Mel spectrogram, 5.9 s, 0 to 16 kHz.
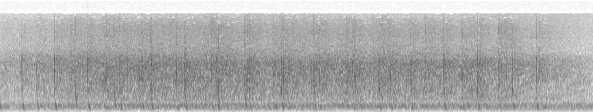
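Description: Audience applause at a high school commencement ceremony congratulating the 2021 National Honor Society members, a thick, sustained clapping that holds level and eases off slightly at the end.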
